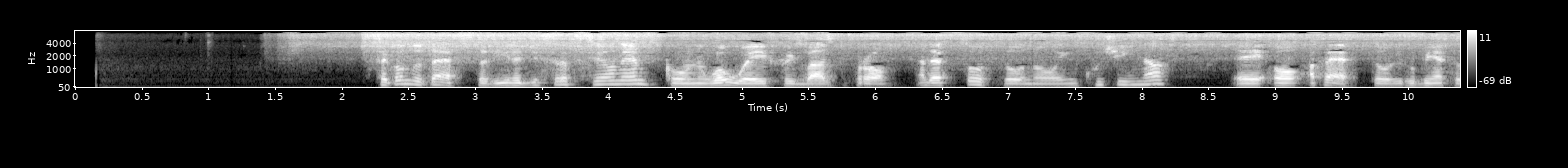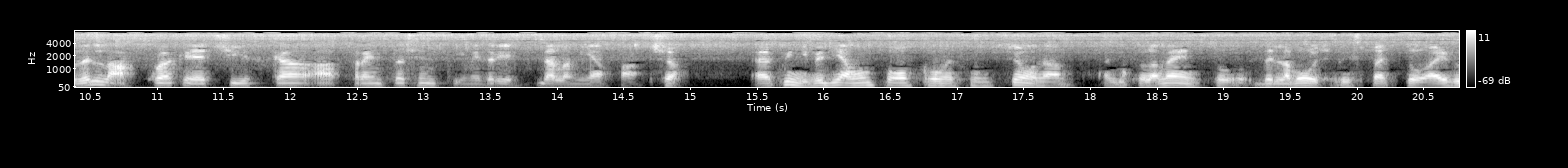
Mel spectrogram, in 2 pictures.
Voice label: Huawei FreeBuds Pro Test microfono interno

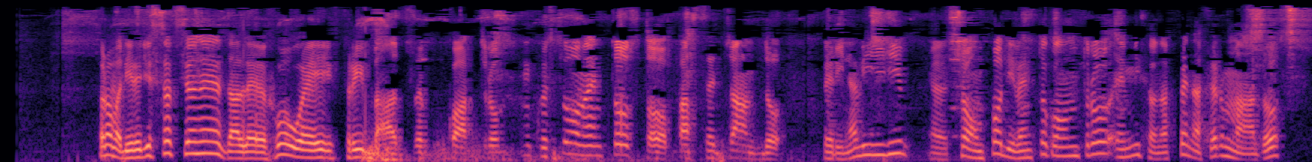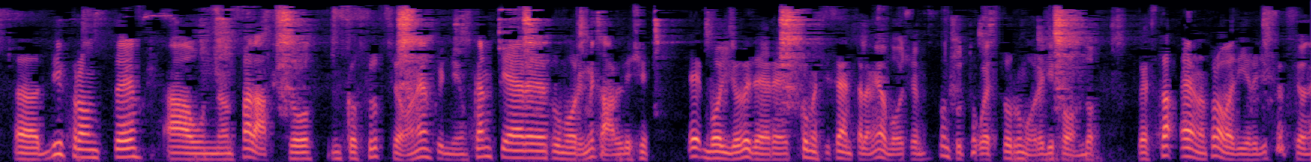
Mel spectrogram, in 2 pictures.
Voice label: Test registrazione freebuds 4

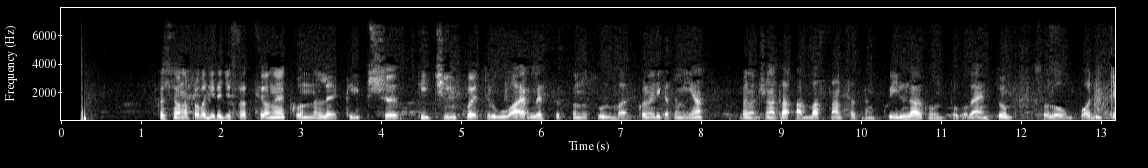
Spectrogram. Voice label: Registrazione Klipsch T5 True Wireless

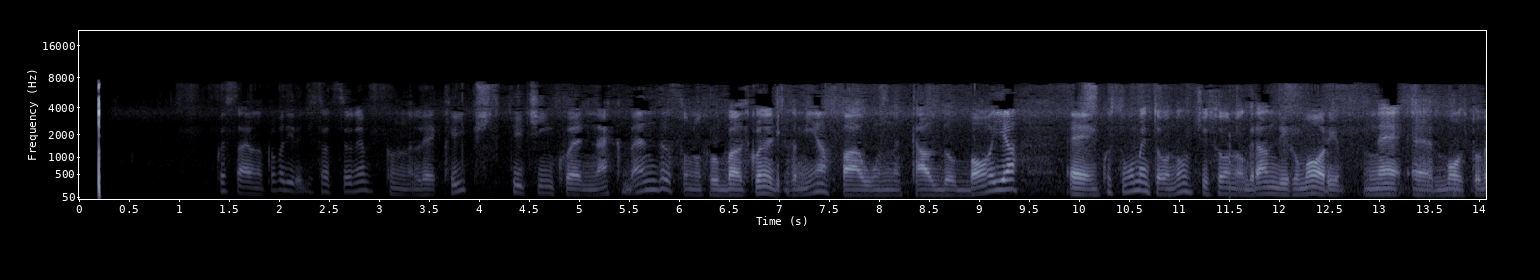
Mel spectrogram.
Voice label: sample audio Klipsch T5 Neckband

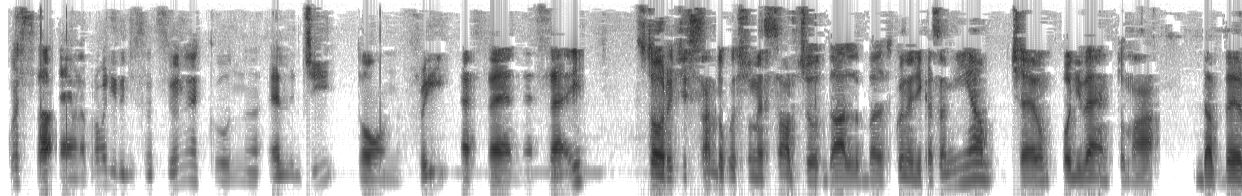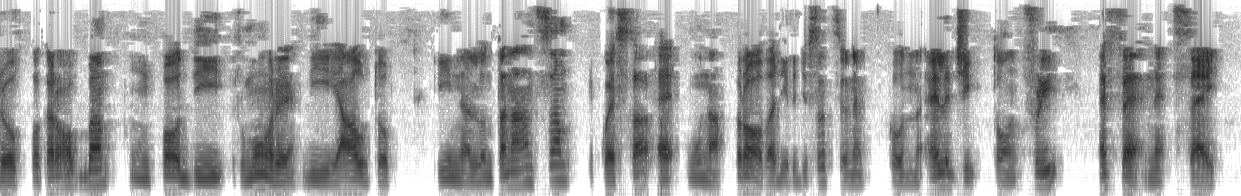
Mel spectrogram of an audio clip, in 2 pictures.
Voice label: Test registrazione LG Tone Free FN6 esterno

